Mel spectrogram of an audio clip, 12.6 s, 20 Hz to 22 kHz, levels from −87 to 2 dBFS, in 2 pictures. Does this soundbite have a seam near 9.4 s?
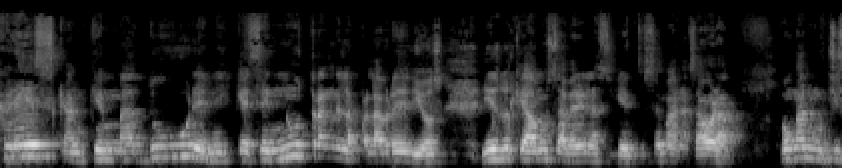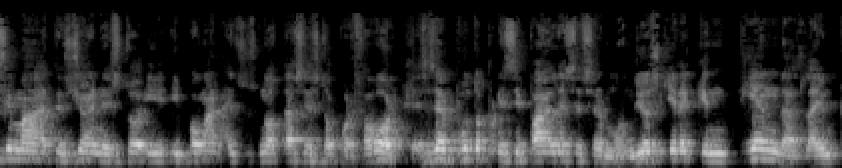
yes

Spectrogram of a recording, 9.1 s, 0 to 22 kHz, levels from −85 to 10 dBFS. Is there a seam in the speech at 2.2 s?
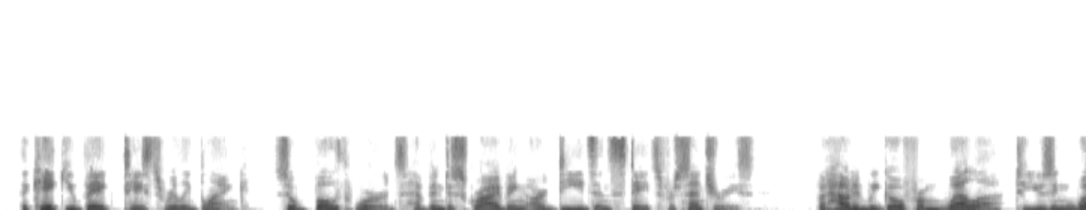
yes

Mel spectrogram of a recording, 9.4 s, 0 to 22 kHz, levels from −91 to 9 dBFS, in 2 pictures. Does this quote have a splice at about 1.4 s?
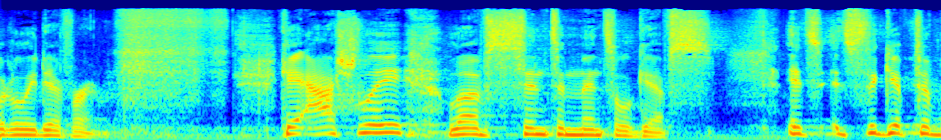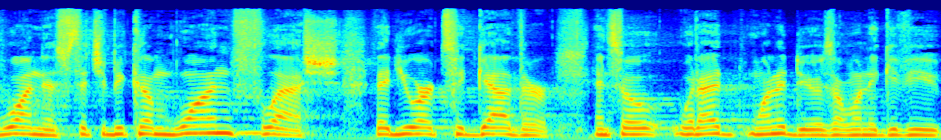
no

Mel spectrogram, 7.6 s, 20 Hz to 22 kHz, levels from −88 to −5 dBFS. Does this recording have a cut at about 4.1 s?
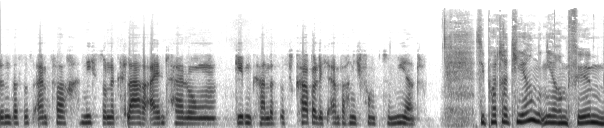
no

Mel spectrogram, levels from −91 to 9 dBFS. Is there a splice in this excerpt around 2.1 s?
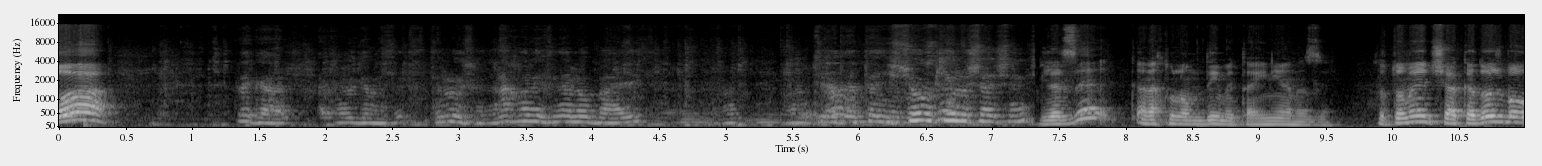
no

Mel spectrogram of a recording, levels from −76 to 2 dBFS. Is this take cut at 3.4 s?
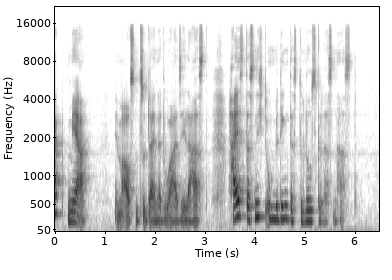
no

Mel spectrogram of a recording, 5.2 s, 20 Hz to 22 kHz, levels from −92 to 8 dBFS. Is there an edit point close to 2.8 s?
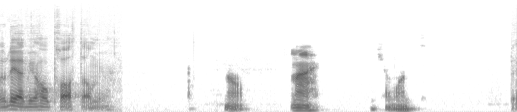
yes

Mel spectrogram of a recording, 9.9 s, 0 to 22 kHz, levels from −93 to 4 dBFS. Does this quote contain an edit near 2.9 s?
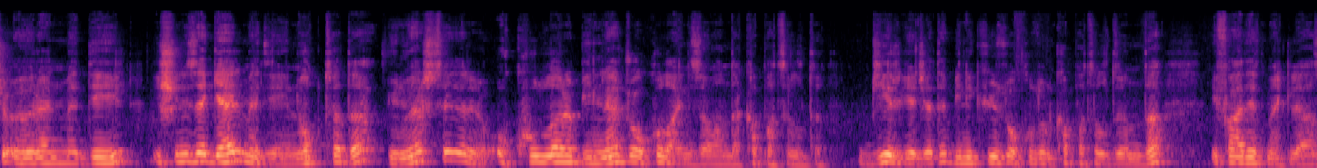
yes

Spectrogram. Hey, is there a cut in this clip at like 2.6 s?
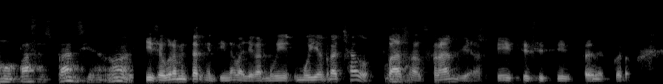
no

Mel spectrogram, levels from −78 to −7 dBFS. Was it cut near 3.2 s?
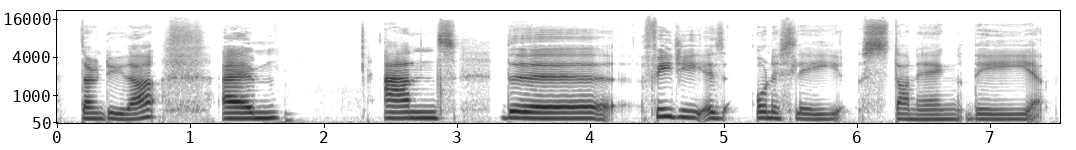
yes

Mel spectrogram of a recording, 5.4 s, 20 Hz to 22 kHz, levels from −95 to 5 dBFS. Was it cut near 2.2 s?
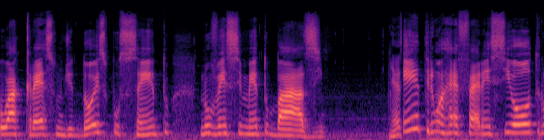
no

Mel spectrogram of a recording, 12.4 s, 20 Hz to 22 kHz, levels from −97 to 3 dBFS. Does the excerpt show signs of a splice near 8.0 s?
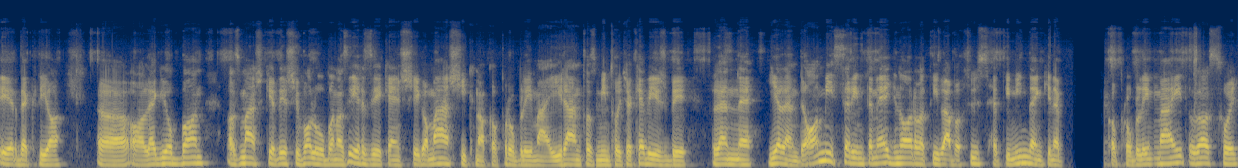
no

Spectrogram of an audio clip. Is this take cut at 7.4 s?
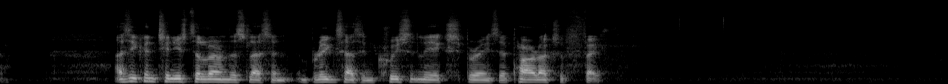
no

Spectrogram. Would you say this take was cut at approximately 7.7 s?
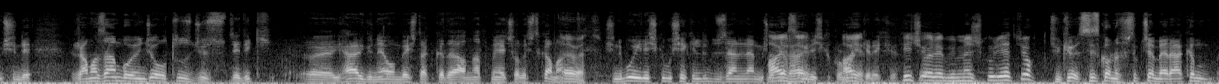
yes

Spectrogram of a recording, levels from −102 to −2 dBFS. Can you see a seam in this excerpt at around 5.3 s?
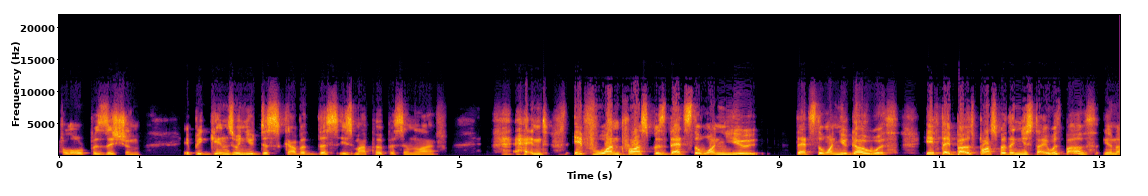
yes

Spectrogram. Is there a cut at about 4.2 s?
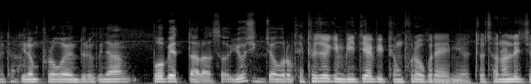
no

